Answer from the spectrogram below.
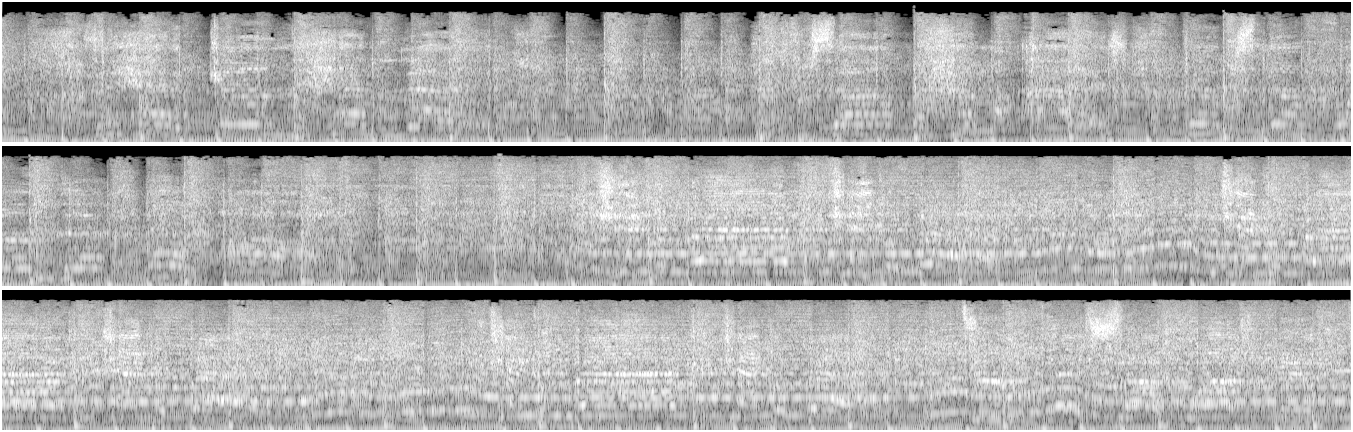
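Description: A loud rock song plays continuously, with driving drums, heavy bass, layered guitars and a sung vocal line, dense and full throughout with no pauses.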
